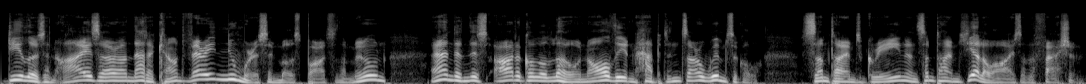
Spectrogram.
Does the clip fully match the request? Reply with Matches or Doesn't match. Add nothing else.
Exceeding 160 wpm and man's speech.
Matches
